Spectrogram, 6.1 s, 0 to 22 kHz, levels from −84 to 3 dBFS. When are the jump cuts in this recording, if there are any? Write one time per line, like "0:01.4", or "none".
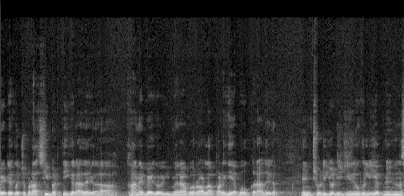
none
